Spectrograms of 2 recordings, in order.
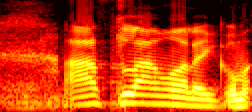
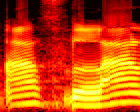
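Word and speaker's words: السلام عليكم: তাহলে আমরা যখন মোবাইলে কথা বলবো, অনেকে বলে আসসালামু আলাইকুম, শুদ্ধ মতো দেয় ঢাকার মানুষ, আসসালামু আলাইকুম, আসলা নয়, আসসালা।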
